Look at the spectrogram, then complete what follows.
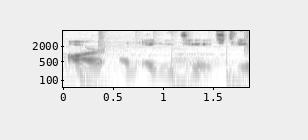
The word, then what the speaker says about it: R naught: an R naught is it's R to the zero power but it's r n a u g h t when it's spelled out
